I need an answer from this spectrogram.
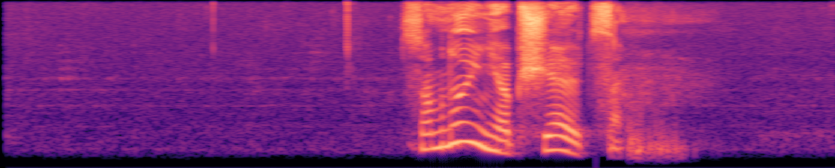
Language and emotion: Russian, neutral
